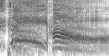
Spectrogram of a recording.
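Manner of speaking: high, loud hee-haw shout. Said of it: "his second command goes".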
